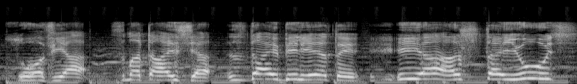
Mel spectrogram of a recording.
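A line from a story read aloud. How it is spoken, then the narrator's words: Sobbing instruction. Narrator (Russian): В промежутке между рыданиями выдала указание Иванова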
